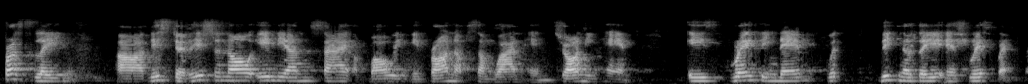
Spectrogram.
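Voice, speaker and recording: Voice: mid-range voice, a little slow, bright, forceful tone, a little hiss or hum, low-quality recording. A teenager with a Vietnamese accent, playing a talk-show guest in a class role-play. They recite a prepared explanation with many "uh" and "um" fillers. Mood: explaining. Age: late teens. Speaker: student playing a guest from India.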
